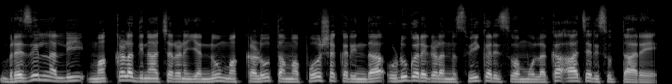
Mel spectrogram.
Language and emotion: Kannada, neutral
